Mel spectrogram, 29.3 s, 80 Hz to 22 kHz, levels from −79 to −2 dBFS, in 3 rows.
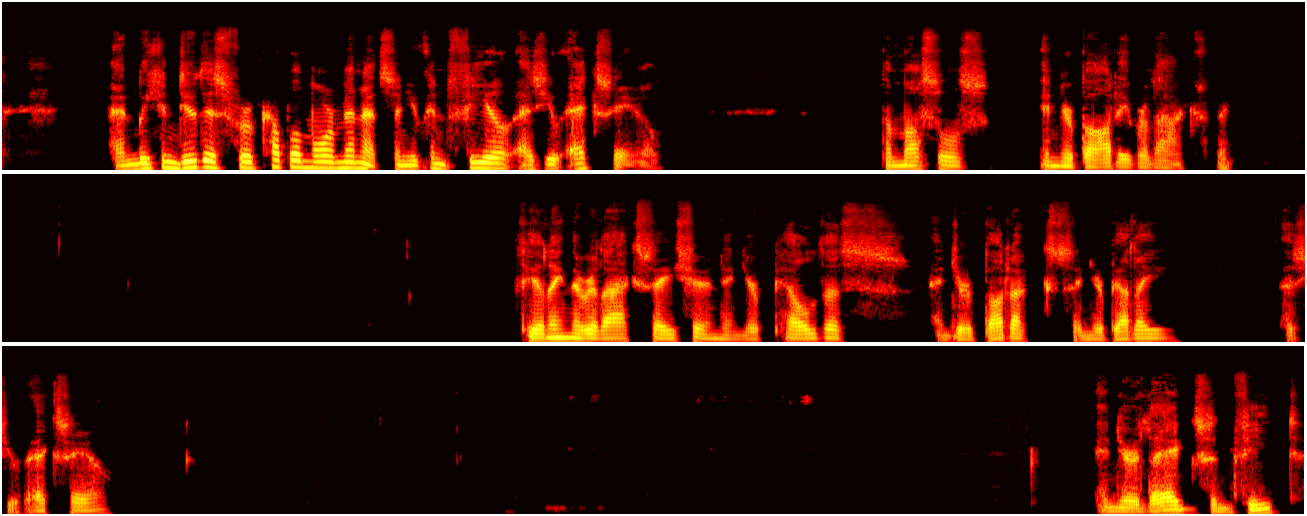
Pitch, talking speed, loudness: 100 Hz, 90 wpm, -24 LUFS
